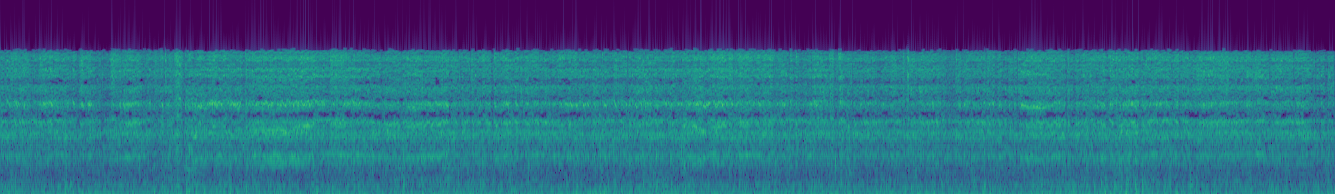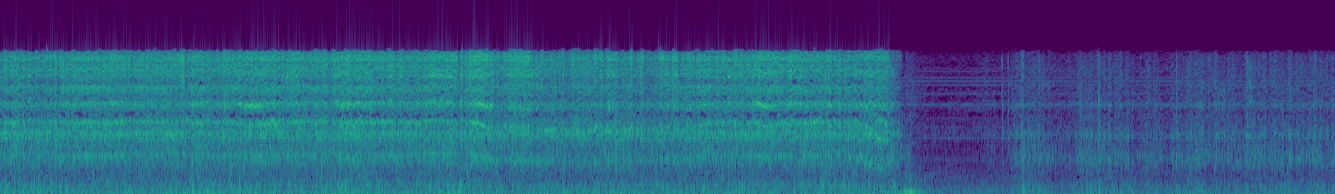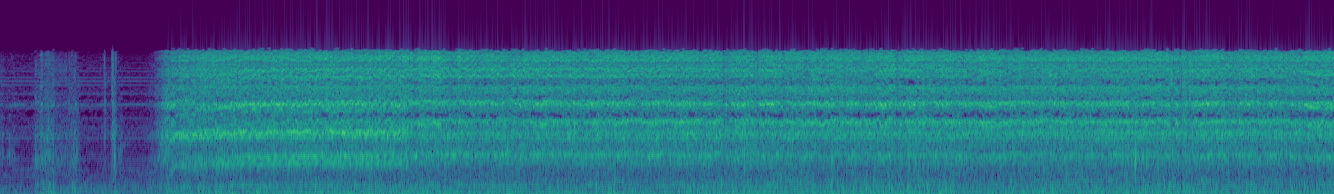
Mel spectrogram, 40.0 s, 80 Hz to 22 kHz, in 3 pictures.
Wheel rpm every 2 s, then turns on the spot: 230, 220, 230, 230, 230, 230, 230, 230, 230, 210, 200, 20, 30, 20, 160, 220, 230, 230, 230, 230.
22-26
